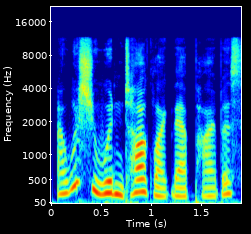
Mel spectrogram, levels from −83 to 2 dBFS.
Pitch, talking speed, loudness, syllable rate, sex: 220 Hz, 250 wpm, -18 LUFS, 5.0 syllables/s, female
